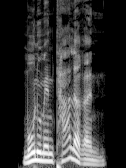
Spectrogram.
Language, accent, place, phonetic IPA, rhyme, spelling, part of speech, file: German, Germany, Berlin, [monumɛnˈtaːləʁən], -aːləʁən, monumentaleren, adjective, De-monumentaleren.ogg
- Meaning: inflection of monumental: 1. strong genitive masculine/neuter singular comparative degree 2. weak/mixed genitive/dative all-gender singular comparative degree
